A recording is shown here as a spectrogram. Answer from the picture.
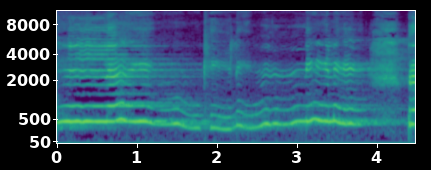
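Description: A woman singing unaccompanied, holding long notes with vibrato that glide up and down, with a short break for breath about two seconds in.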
